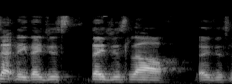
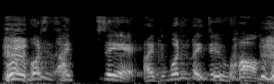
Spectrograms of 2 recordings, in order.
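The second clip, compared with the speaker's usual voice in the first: high-pitched mock bewilderment; baffled disbelief; 9 semitones higher than usual. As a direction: act out utter confusion, voice pitched way up. Acts out bafflement at diving judges.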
